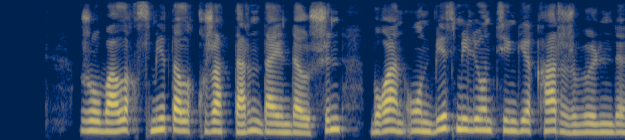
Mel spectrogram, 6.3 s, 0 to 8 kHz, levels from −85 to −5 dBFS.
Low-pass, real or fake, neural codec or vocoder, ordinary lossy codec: none; real; none; none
